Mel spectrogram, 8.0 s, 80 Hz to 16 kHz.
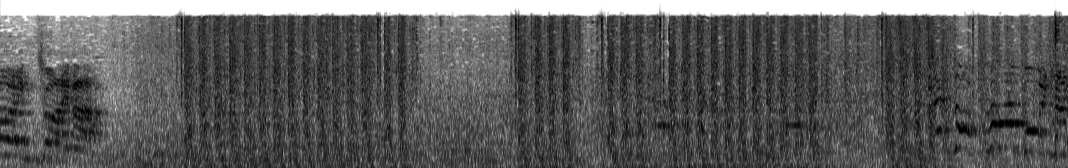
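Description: Rapid machine-gun fire from Battlefield 1 rattles in long, loud, sustained bursts with short breaks between them, alongside other battlefield noise and occasional shouted voices.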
